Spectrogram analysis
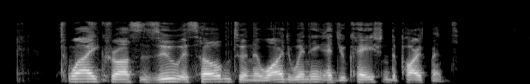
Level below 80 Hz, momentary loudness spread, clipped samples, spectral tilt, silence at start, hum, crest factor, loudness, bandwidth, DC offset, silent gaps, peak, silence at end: -64 dBFS; 8 LU; under 0.1%; -5.5 dB/octave; 0.6 s; none; 16 dB; -16 LUFS; 7.8 kHz; under 0.1%; none; 0 dBFS; 0.9 s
